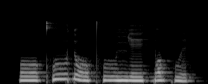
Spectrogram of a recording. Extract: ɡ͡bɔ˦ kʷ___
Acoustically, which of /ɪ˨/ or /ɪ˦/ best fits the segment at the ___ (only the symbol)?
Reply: ɪ˨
